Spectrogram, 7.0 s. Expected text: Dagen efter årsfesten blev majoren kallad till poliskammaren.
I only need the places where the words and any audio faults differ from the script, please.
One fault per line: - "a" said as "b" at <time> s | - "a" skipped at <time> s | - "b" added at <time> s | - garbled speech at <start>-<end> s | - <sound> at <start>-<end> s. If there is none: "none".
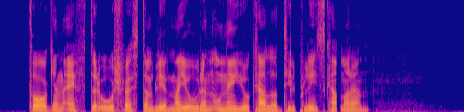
- "ånyo" added at 3.2 s
- dropout at 5.0-5.1 s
